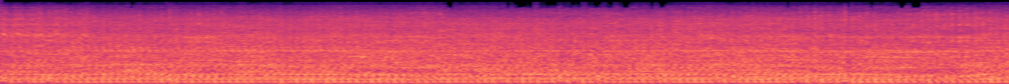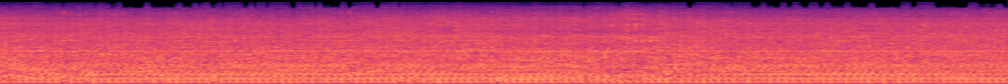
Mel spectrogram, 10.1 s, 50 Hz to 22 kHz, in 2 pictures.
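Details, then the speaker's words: 7-year-old Craftsman 28-inch walk-behind, warming up: steady, even drone at fast governed speed, no misses, knocks or hunting; 3240 RPM measured, engine sounds healthy. "3240, that's a good RPM. It sounds good. Not bad."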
